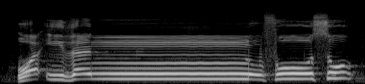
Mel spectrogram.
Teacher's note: होंठों की गोलाई से ही वाव अदा होता है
